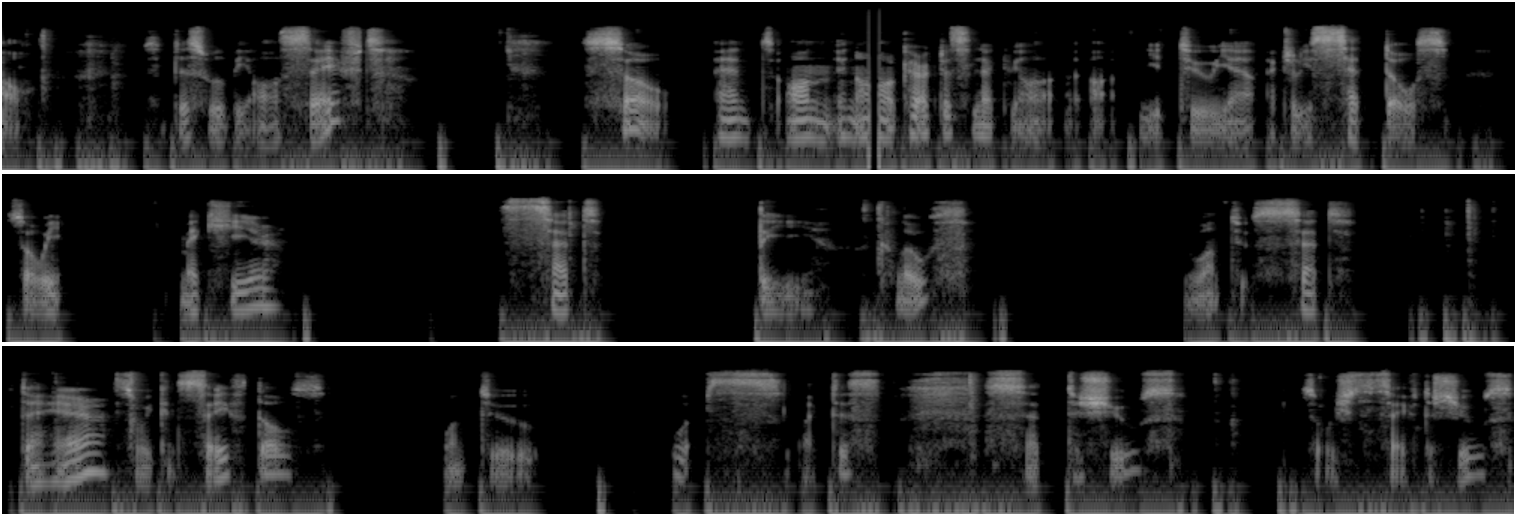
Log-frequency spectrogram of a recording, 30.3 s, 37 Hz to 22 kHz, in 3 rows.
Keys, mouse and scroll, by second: 0.2 Return, 1.5 click, 3.3-6.0 right drag, 6.0 scroll up 1, 6.8-8.5 right drag, 10.1-13.0 drag, 13.4-13.8 typing, 15.3 Up, 15.5 Up, 15.8 Return, 16.7-20.0 drag, 19.3-20.6 typing, 20.9 Return, 21.7-25.0 drag, 25.8-27.9 typing, 28.2 Return, 28.9 right click, 29.6 click.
